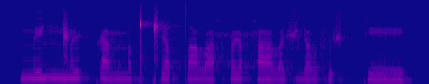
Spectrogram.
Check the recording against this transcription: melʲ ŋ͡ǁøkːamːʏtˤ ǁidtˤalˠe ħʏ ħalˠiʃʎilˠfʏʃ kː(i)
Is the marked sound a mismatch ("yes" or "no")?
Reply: yes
